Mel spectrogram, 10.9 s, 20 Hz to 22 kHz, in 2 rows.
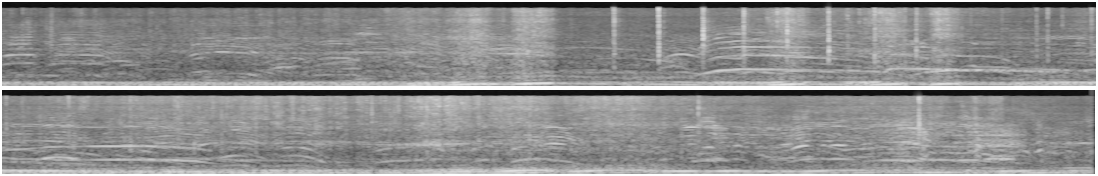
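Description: The 2JZ inline-six in a Nissan 240SX revving up and down in short blips as the car rolls slowly through a crowd, with people shouting over it.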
